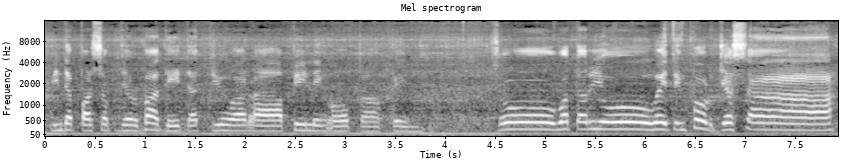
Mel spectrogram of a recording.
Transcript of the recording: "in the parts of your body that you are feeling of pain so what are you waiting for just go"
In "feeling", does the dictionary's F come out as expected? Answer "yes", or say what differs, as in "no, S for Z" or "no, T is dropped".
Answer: no, P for F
